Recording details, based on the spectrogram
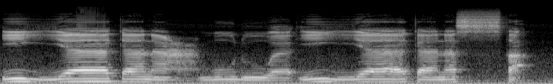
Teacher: sebelum masuk ke huruf ta biarkan sinnya ngalir dulu agak panjang sedikit iyaka nabudu wa iaka nasta nah begitu nasta biarkan sinnya ngalir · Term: rakhawah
